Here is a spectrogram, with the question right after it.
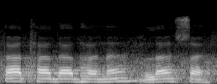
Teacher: इन वर्णों के उच्चारण में दांतों की महत्वपूर्ण भूमिका होती है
